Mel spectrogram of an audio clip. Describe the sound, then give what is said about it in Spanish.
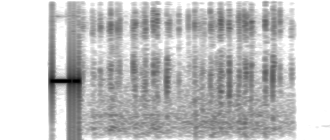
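An answering-machine beep tone sounds as one short, loud, steady note. A burst follows, then a run of rapid, irregular clicks. “Después del tono”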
